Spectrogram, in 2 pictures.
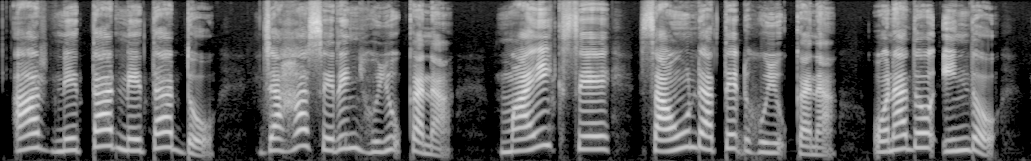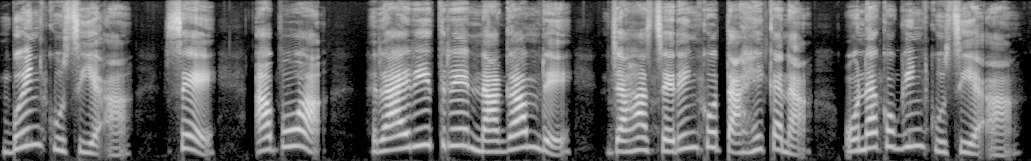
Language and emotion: Santali, neutral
